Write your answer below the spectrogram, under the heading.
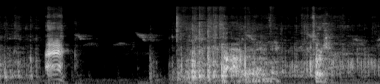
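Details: Pet dog Xiao Mi, happy with the weather today, lets out one short sharp bark, falls quiet, then breaks into a long noisy, throaty vocal stretch with a final louder yelp near the end.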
